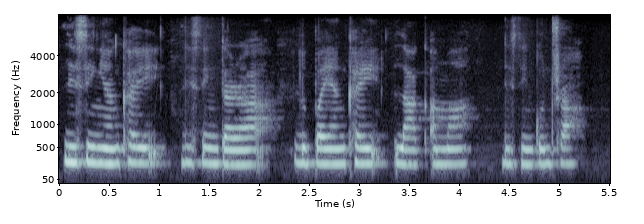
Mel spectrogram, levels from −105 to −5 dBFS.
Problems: none marked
